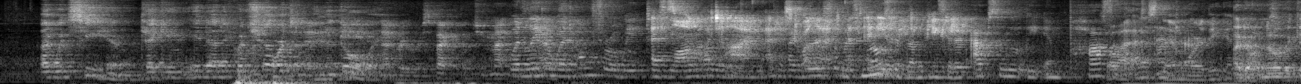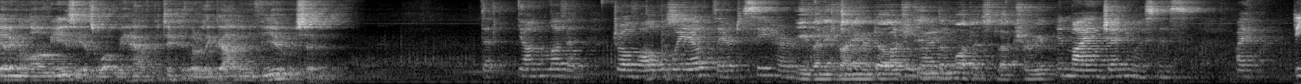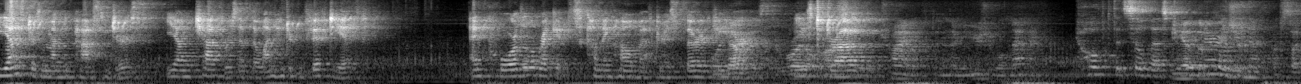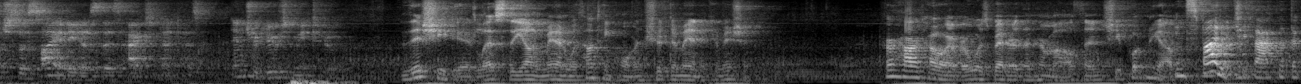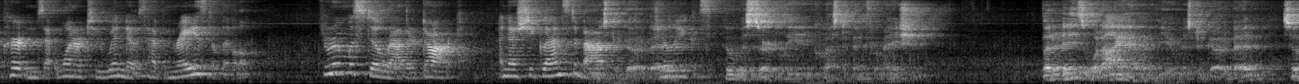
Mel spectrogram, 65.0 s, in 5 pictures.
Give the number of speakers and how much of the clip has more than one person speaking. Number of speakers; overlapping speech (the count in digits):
7, about 25%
